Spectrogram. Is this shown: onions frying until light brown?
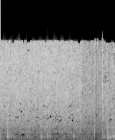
yes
